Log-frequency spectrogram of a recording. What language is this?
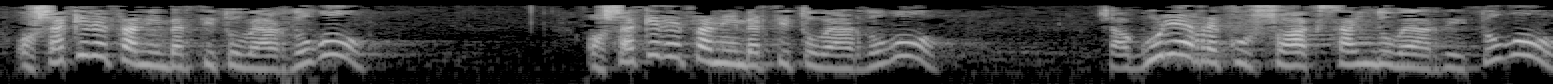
Basque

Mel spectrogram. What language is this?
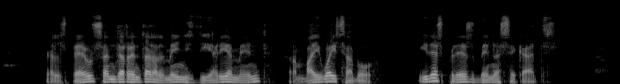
Catalan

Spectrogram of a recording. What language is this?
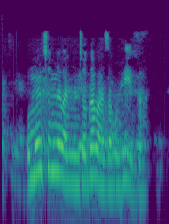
Kinyarwanda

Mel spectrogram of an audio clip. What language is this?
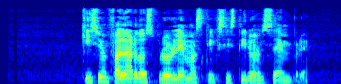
Galician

